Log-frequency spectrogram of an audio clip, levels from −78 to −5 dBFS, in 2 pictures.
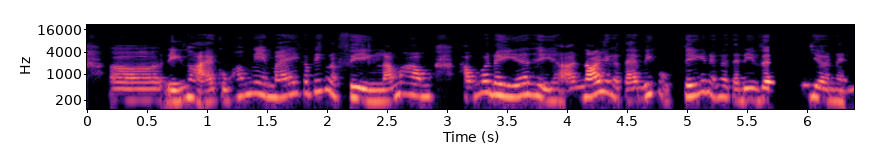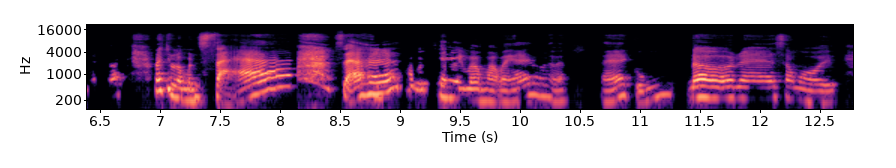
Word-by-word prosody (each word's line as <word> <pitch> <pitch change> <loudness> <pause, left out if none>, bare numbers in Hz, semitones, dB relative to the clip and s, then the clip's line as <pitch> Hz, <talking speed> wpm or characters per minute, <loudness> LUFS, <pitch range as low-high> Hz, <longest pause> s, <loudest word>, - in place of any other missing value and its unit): ờ, 205 0 -5
điện 190 +4 -2
thoại 200 -5 -1
cũng 195 -1 -9
hông 265 +4 -7
nghe 300 -3 -5
máy, 250 +4 -4
có 315 - -6
biết 350 +3 -7
là 330 - -4
phiền 215 -7 0
lắm 195 +10 -3
hông? 265 -3 -4 0.3
Hổng 225 +7 -6
có 330 - -1
đi 270 -4 0
á 280 +2 -1
thì 225 -7 -3
hả 200 - -5
nói 250 - +6
cho 335 - -4
người 220 - -7
ta 205 +2 -3
biết 285 +7 -5
một - - -15
tiếng 265 +6 -1
để 250 - -8
người 245 -1 -6
ta 200 - -7
đi 210 +1 -3
về, 215 0 +3 0.3
giờ 220 -4 -2
này 195 -1 -9
mới 375 0 -17
tới." - - -5 0.3
Nói 355 - +8
chung - - +3
là - - +3
mình - - -1
xả, - - +5 0.6
xả - - +7
hết 300 +3 +5
một - - -3 0.2
tràng 245 -2 0 0.2
vào 205 0 +1
mặt 190 -2 -3
bạn 185 +1 -3
ấy 250 - -3
luôn, 265 -3 -8
hả, - - -9 0.3
bạn 180 - -3
ấy 255 - 0
cũng 245 +11 -9
đơ 235 -1 +6
ra, 230 -1 -2 0.3
xong 230 -2 -5
rồi, 180 -3 -6
240 Hz, 270 wpm, -22 LUFS, 205-280 Hz, 0.6 s, Nói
